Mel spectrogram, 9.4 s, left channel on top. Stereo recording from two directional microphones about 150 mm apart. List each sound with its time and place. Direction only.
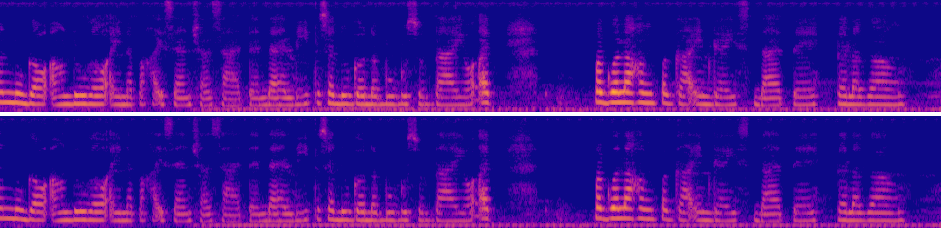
0.0 s a woman's voice: 10° right (ahead or behind)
